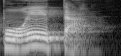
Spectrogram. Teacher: Esta palabra une dos vocales fuertes, pero deben pronunciarse en sílabas diferentes. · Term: hiatos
